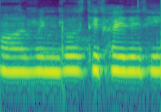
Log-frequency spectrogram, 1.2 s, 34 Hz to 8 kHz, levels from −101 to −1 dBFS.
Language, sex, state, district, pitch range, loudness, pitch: Hindi, female, Uttar Pradesh, Etah, 245-255 Hz, -14 LUFS, 250 Hz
